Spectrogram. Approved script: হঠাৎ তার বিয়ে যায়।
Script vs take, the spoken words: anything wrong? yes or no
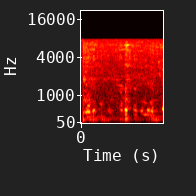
no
